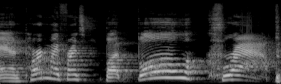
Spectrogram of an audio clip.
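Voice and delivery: loud, high-pitched, full-force shouted outburst. Reacting to a character's claim that studying is all she's good at: loud outburst. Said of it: "you made that so loud".

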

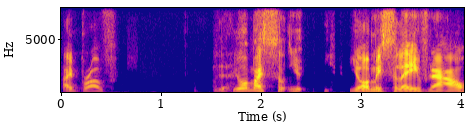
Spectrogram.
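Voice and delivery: exaggerated put-on British accent. Joking about the film Gladiator, doing an over-dramatic British accent as Joaquin. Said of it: "over dramatic British accent".

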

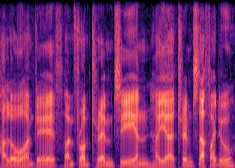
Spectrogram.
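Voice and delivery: slow, drawn-out, put-on local Welsh accent. Imitating a local trainee introducing himself in the class: imitating a local welsh person. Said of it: "that's very Welsh".

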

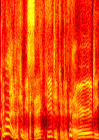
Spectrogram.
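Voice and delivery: very high, comic delivery, pitch swooping wildly. Retelling a scene from the movie Talladega Nights: Will Ferrell impression. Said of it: "That was a nice Will impression right there".

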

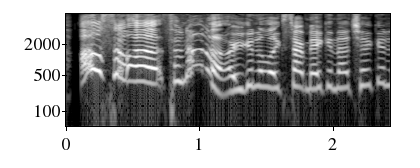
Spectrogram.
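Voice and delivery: high, loud, sugary coaxing voice.

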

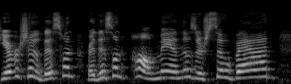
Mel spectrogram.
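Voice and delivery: high, fast, enthusiastic gushing delivery. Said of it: "but she says it enthusiastically".

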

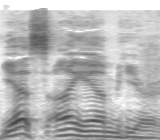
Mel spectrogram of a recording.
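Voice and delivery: on-air radio broadcaster delivery. A podcast guest answering the host's introduction, in a radio voice. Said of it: "Is this my radio voice?".

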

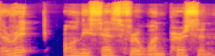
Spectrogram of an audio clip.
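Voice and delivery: whispered, hushed voice. Voicing a guard who quietly warns a player at the gate: whispering guard. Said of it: "then he whispers to you and he says".

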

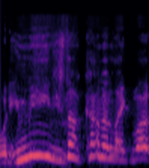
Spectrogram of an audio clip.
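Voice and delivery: agitated, loud, worked-up outburst climbing as it goes. Retelling how the man he phoned reacted, imitating someone getting worked up. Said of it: "He's like getting all worked up".

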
